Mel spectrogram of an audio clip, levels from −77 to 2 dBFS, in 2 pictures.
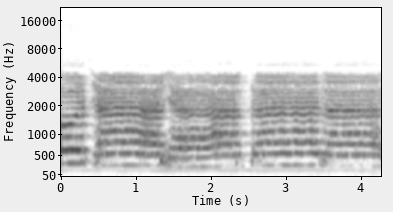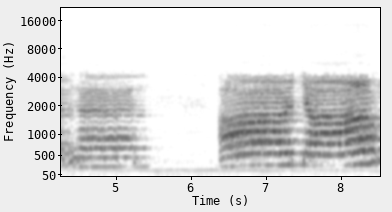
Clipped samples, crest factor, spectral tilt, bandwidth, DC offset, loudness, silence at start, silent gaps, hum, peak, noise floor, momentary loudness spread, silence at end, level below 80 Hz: under 0.1%; 16 dB; -2.5 dB/octave; 15 kHz; under 0.1%; -26 LUFS; 0 s; none; 50 Hz at -75 dBFS; -10 dBFS; -62 dBFS; 10 LU; 0 s; -78 dBFS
